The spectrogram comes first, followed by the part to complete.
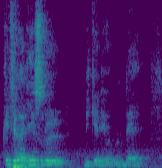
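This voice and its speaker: A man with a fairly high pitch, very wide pitch swings and a very slow pace, amid noticeable background noise and audible room echo. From South Korea, Hapcheon (Gyeongsang). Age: 70s. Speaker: pastor. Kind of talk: sermon. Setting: church with congregation.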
